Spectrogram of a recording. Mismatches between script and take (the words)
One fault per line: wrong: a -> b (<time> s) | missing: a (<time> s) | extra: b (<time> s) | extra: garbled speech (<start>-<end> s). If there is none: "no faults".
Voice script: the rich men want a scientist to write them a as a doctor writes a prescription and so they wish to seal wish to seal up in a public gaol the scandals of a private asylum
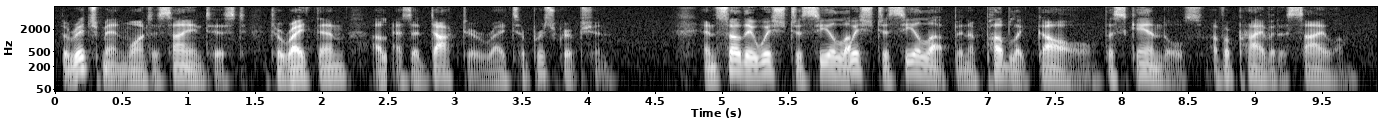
no faults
